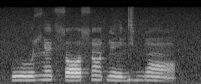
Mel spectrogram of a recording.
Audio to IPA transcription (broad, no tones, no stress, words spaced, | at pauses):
wuɮẽ sɔsɔ̃ ɗĩdʲə ɡ͡bɔ̃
